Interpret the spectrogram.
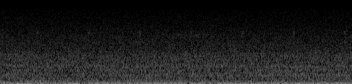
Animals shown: forest ambience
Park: Marsh-Billings-Rockefeller National Historical Park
